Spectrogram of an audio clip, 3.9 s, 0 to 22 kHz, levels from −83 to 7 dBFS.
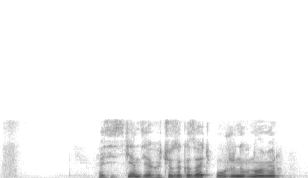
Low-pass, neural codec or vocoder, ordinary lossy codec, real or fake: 7.2 kHz; none; MP3, 64 kbps; real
